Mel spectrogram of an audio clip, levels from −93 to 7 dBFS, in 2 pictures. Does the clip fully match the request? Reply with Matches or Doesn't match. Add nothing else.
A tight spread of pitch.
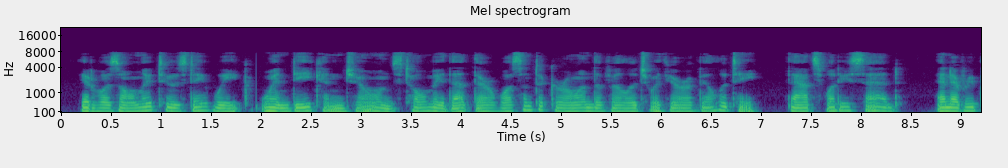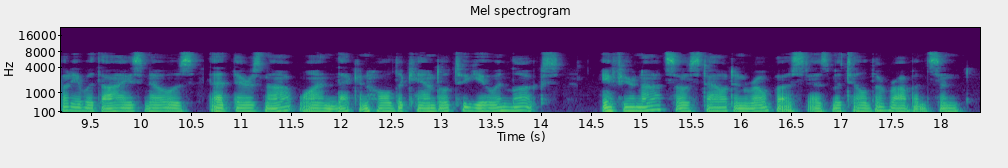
Matches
